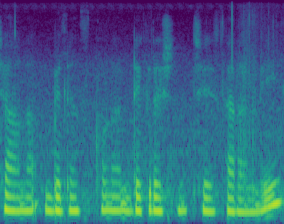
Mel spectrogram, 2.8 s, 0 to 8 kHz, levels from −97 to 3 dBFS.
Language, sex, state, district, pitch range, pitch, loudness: Telugu, female, Andhra Pradesh, Annamaya, 180-190 Hz, 185 Hz, -17 LUFS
